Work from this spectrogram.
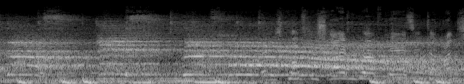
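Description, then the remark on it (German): An arena announcer shouts into a microphone over the PA system as the players come onto the court, loud and echoing through a large hall, his amplified voice carrying continuously over the steady crowd noise. “Und wie ihr, glaube ich, hören könnt, der Hallensprecher ist wieder auf äh, ja, 180 unterwegs.”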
